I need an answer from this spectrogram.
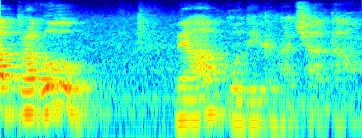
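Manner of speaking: very low, soft acted petition; hushed plea. Blind Bartimaeus answers Jesus, hushed plea. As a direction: plead quietly, almost under the voice.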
